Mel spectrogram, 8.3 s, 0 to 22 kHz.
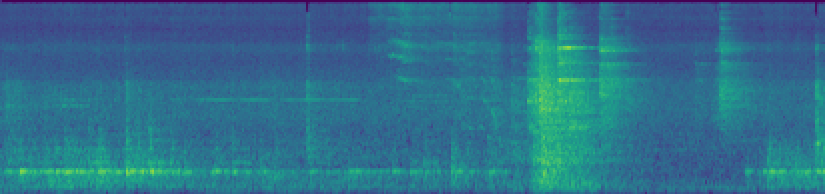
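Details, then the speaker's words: Maruti Wagon R wheel spun by hand gives a rough, grainy hum; on the highway at 50–60 km/h a droning, bearing-like noise grows louder as speed rises: worn wheel bearing. "तो जभी भी आप लोग गाड़ी चलाते हो और 50 60 की स्पीड में जाते हो और जैसेजैसे स्पीड बढ़ता है उसका आवाज बढ़ते जाता है तो समझ लेना कि आपकी कार का टायर का जो व्हील बेरिंग रहता है वो खराब हो चुका है।"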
